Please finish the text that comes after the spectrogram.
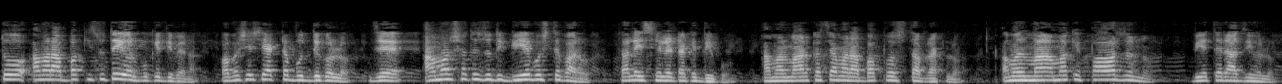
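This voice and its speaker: A man's voice: high voice, brisk, bright, forceful tone. A man with a Bangladeshi accent telling his own life story as an interview guest. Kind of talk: personal life-story narration. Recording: dull lo-fi sound.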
